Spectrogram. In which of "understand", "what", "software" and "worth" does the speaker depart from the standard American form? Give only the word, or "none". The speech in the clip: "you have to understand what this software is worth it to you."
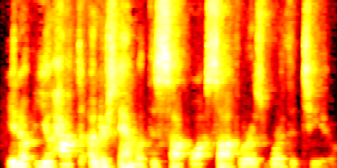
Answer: none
